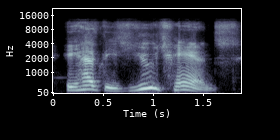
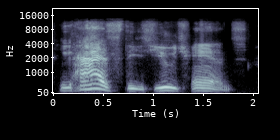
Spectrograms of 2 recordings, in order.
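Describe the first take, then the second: First: "huge" stressed, slow delivery. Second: "has" stressed, slow insistent repeat. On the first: Fan recalling Willie signing books, slow stress on "huge". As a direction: lean slowly on the word "huge". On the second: Fan insisting on what he saw, slow stress on "has". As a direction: lean firmly on "has", taking it slowly. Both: Real, not acted. Repeats line, shifting the emphasis.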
